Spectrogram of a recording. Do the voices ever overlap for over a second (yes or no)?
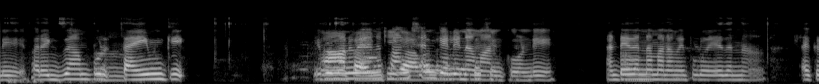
yes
